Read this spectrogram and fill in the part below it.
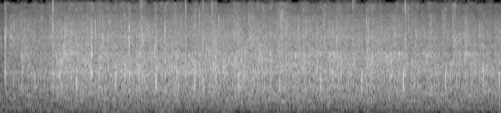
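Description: Applause from a high school graduation audience in Cumberland County, steady dense clapping sustained throughout, moderately loud and filling the hall with no voices rising above it.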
